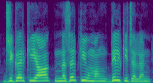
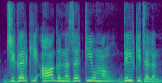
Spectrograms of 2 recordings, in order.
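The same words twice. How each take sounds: The two takes are said the same way.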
